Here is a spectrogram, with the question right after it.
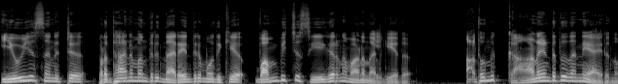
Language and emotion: Malayalam, happy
